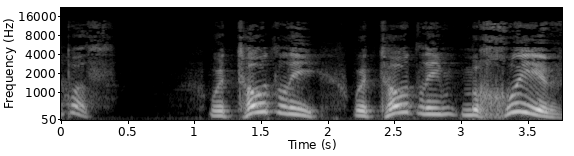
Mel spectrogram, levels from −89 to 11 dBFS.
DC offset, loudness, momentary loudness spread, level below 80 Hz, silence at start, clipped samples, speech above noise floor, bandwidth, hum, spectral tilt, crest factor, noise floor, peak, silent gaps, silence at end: under 0.1%; -21 LUFS; 12 LU; -64 dBFS; 0.05 s; under 0.1%; 54 dB; 13.5 kHz; none; -6.5 dB/octave; 20 dB; -74 dBFS; -2 dBFS; none; 0 s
